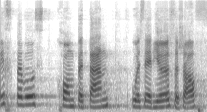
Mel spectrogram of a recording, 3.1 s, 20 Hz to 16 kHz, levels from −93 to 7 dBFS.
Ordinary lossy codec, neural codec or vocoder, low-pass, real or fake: Opus, 24 kbps; none; 14.4 kHz; real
